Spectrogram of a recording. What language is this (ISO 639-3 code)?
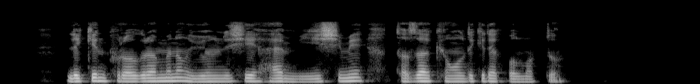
uig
